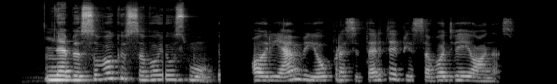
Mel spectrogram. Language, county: Lithuanian, Vilnius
